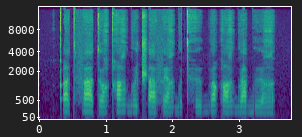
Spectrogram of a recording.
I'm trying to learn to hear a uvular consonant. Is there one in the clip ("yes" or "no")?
yes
